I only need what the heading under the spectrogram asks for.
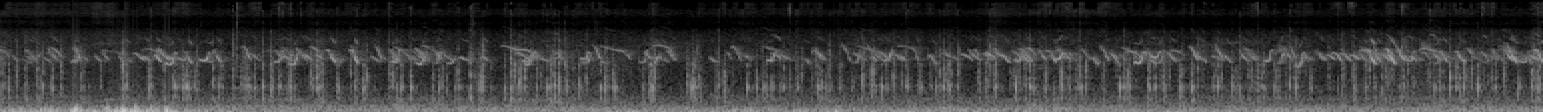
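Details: Baby chickens chirping in a flock: a loud low bump at the start, then a constant run of sharp, high peeps from many chicks at once.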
